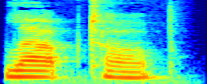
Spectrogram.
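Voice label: "laptop computer", British English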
